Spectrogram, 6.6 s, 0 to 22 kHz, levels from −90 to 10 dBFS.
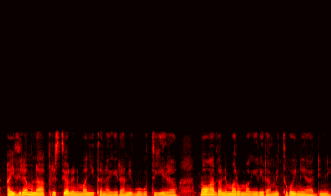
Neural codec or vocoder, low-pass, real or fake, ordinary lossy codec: codec, 16 kHz, 4 kbps, X-Codec, WavLM features, trained on Multilingual LibriSpeech; 7.2 kHz; fake; none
